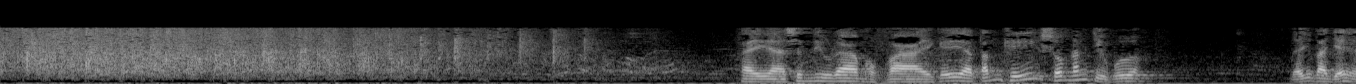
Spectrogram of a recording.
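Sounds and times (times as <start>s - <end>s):
sustained applause from a large crowd: 0.0s - 6.0s
speech: 7.4s - 11.6s, 12.9s - 13.5s.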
